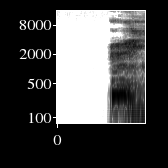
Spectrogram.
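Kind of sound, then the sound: human body sound, throat clearing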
